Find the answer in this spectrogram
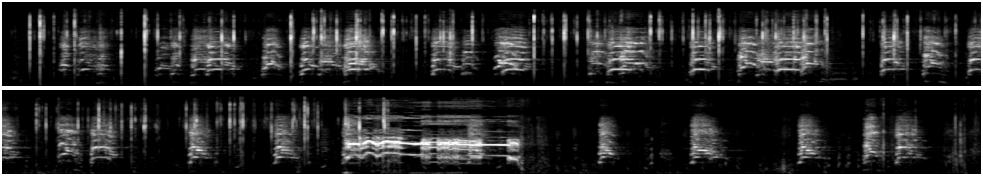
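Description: Muscovy duck pecking and nibbling at a rubber Croc clog, heard as scattered sharp clicks, while poultry give repeated short honking calls. A longer, louder held call comes about two-thirds of the way through.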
